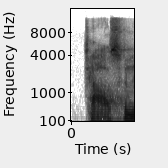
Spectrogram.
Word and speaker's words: Towson: Kelley Thornton was born in Towson. Is that how you pronounce it? Towson, Maryland? Towson, Maryland.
